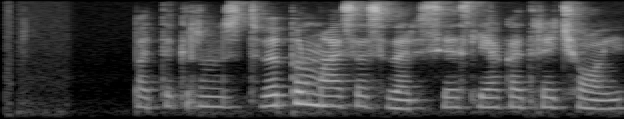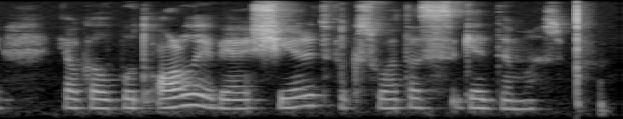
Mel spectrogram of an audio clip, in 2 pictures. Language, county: Lithuanian, Vilnius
